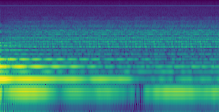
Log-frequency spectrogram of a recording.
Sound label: Fender Violin, Fender Stack; Optical Media International; Sonic Images Library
